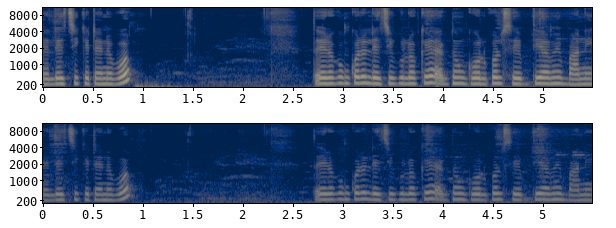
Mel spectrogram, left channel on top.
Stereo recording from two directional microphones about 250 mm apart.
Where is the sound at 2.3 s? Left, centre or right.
Left.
